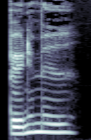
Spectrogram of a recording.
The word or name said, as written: bønnemøde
